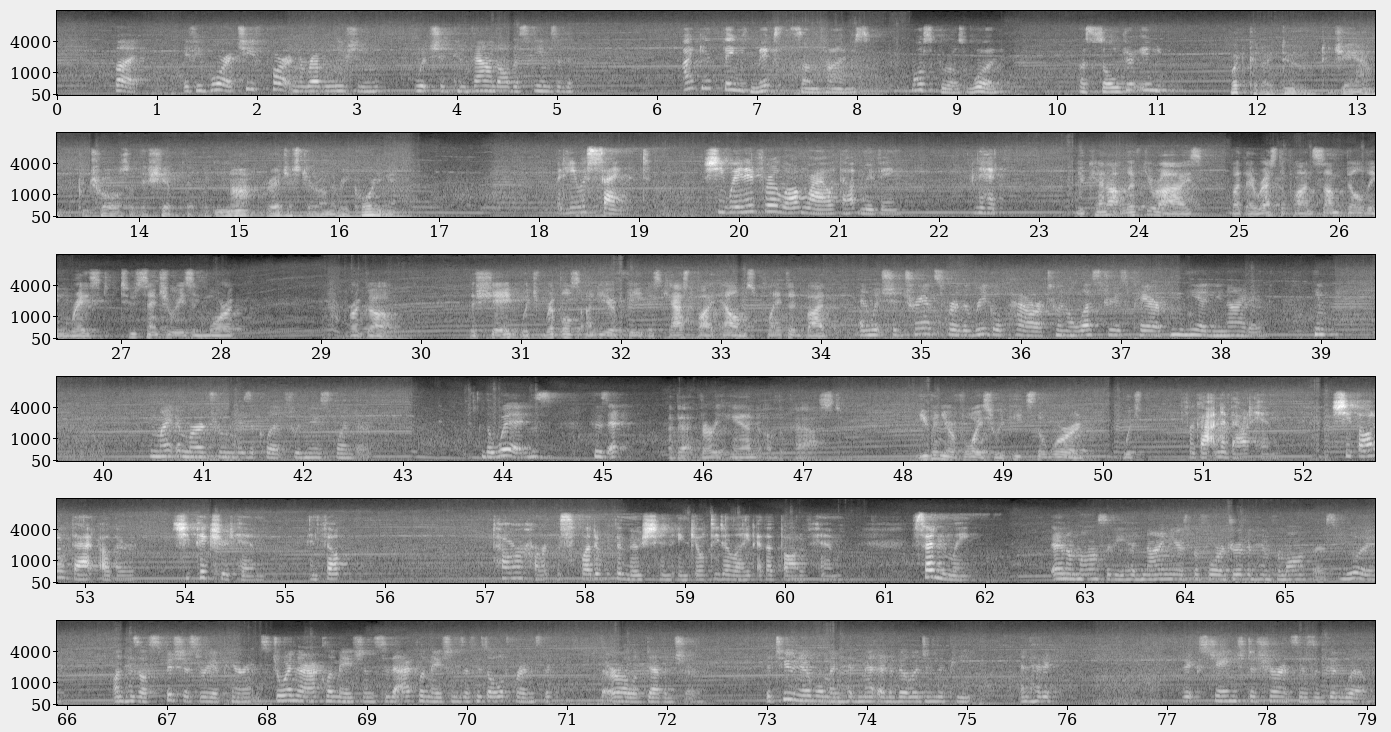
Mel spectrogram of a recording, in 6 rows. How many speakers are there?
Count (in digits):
5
